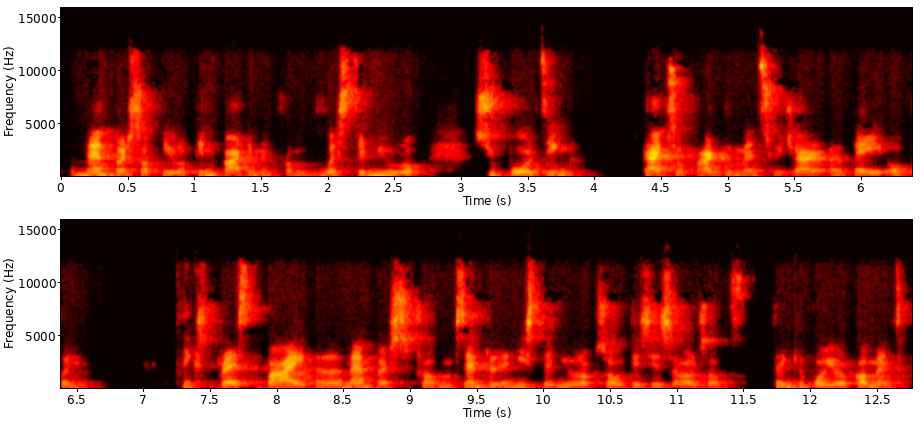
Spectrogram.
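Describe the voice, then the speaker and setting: A woman answers as an academic at a seminar in a roomy, echoing space. Her pitch is medium and fairly flat, and she goes haltingly, often repeating a phrase while she works out the point. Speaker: academic speaker. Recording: echoey room.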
